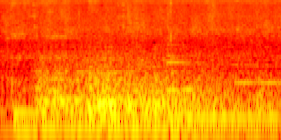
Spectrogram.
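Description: Heavy rain pours steadily while a deep rumble of thunder rolls underneath, swelling briefly and then settling into a continuous low roar; no one speaks.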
